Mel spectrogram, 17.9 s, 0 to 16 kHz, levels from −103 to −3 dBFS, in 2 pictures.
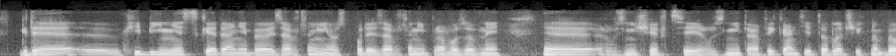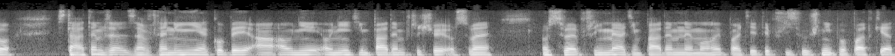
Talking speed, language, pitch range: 140 wpm, Slovak, 100-120 Hz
